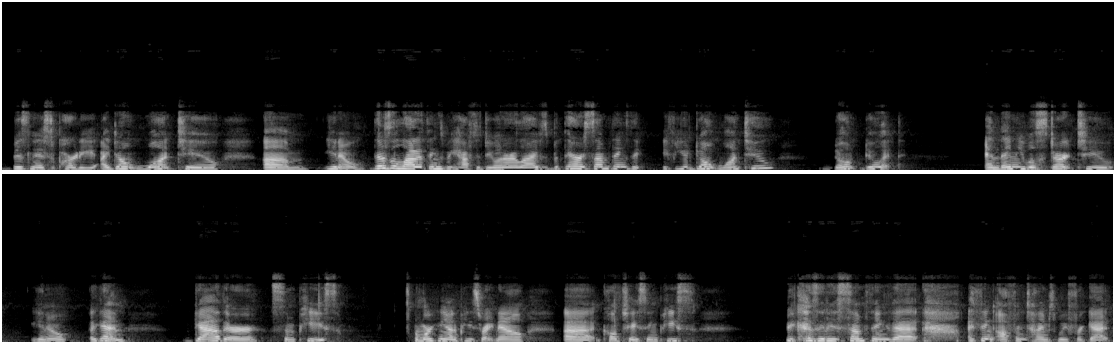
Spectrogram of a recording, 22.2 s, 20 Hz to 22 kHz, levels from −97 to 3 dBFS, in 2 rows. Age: 20-39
